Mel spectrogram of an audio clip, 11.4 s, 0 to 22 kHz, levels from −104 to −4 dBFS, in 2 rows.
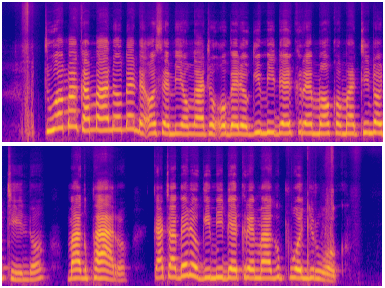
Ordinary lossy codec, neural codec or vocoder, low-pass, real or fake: none; codec, 44.1 kHz, 7.8 kbps, Pupu-Codec; none; fake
